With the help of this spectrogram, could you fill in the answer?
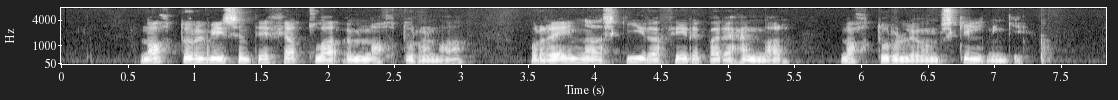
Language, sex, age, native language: Icelandic, male, 30-39, Icelandic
